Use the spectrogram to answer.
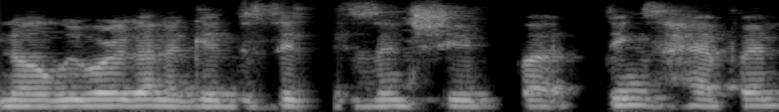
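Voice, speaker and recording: Over music in the background, a woman with a non-native accent speaks at a fairly low pitch. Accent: noticeable foreign. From Angola. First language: Portuguese. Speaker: interview guest. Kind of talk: casual interview. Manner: halting, frequent fillers.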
